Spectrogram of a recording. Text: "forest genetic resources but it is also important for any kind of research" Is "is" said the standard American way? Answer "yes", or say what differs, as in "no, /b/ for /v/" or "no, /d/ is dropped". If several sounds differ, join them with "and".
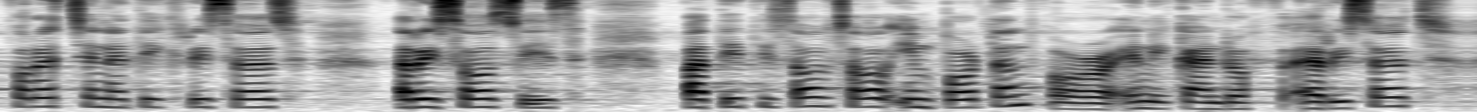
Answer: no, /s/ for /z/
